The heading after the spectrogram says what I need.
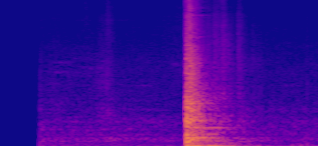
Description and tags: cerrar puerta
recorded from my house how I closed the door tightly
close, closing, door, doors, heavy, Metal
